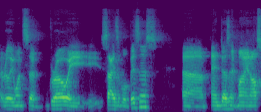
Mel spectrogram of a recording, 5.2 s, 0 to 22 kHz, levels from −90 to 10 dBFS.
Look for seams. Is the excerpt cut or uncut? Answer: uncut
